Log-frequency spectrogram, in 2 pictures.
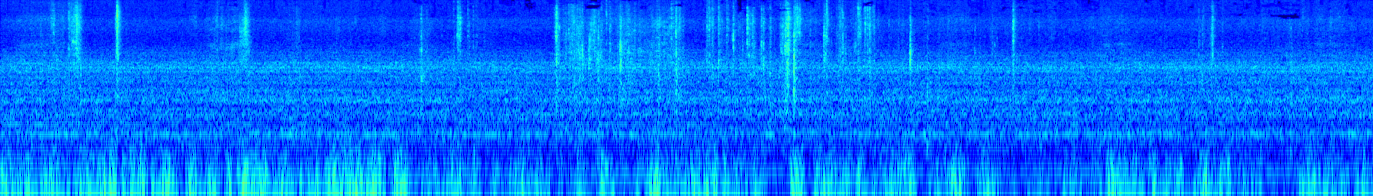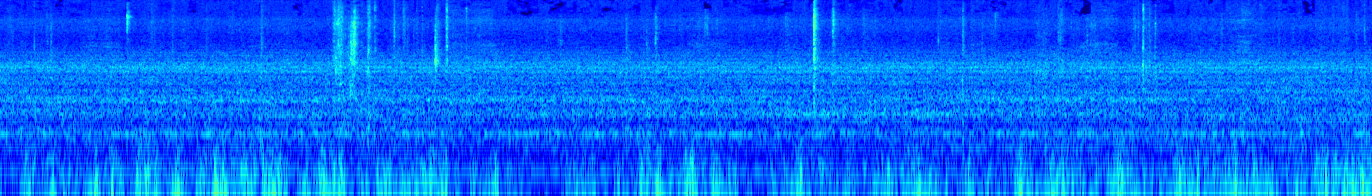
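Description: A steady low rumble with a constant hum, broken by a few brief light clicks and taps.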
